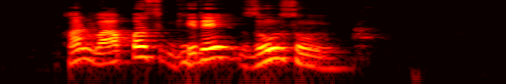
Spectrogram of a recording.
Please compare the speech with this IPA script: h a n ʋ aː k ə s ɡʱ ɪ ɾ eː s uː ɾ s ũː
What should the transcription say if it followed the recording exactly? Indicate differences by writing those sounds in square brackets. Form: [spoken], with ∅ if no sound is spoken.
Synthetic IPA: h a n ʋ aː [p] ə s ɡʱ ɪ ɾ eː [z] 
